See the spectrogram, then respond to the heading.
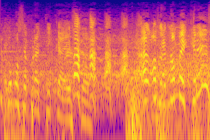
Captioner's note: laugh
